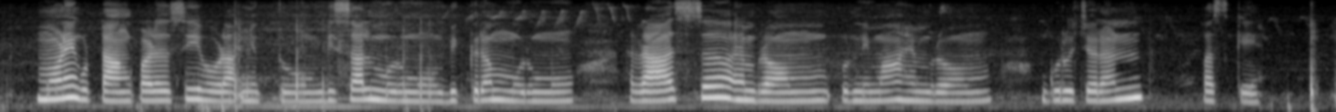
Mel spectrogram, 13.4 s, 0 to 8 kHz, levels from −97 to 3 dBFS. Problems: none marked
